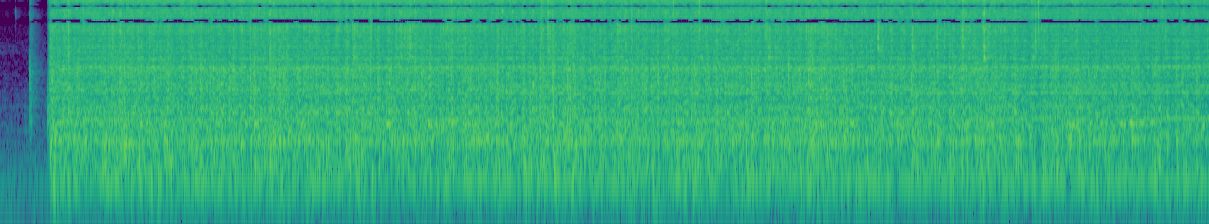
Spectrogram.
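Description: Baratza Virtuoso+ conical burr grinder starting up about half a second in and then running steadily, its motor hum under the steady noise of whole coffee beans being ground at a coarse setting.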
